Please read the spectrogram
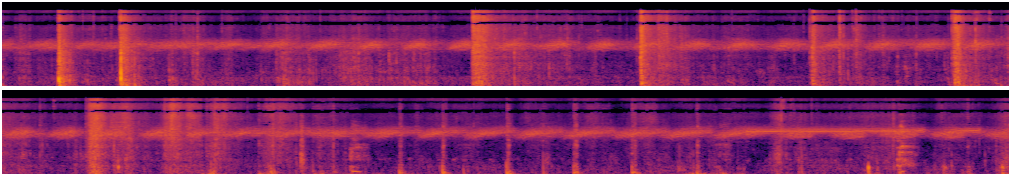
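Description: A steady, high insect chorus runs throughout, with scattered sharp knocks, snaps and rustles as someone walks through dry leaves and brush and handles a tool and a rock.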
